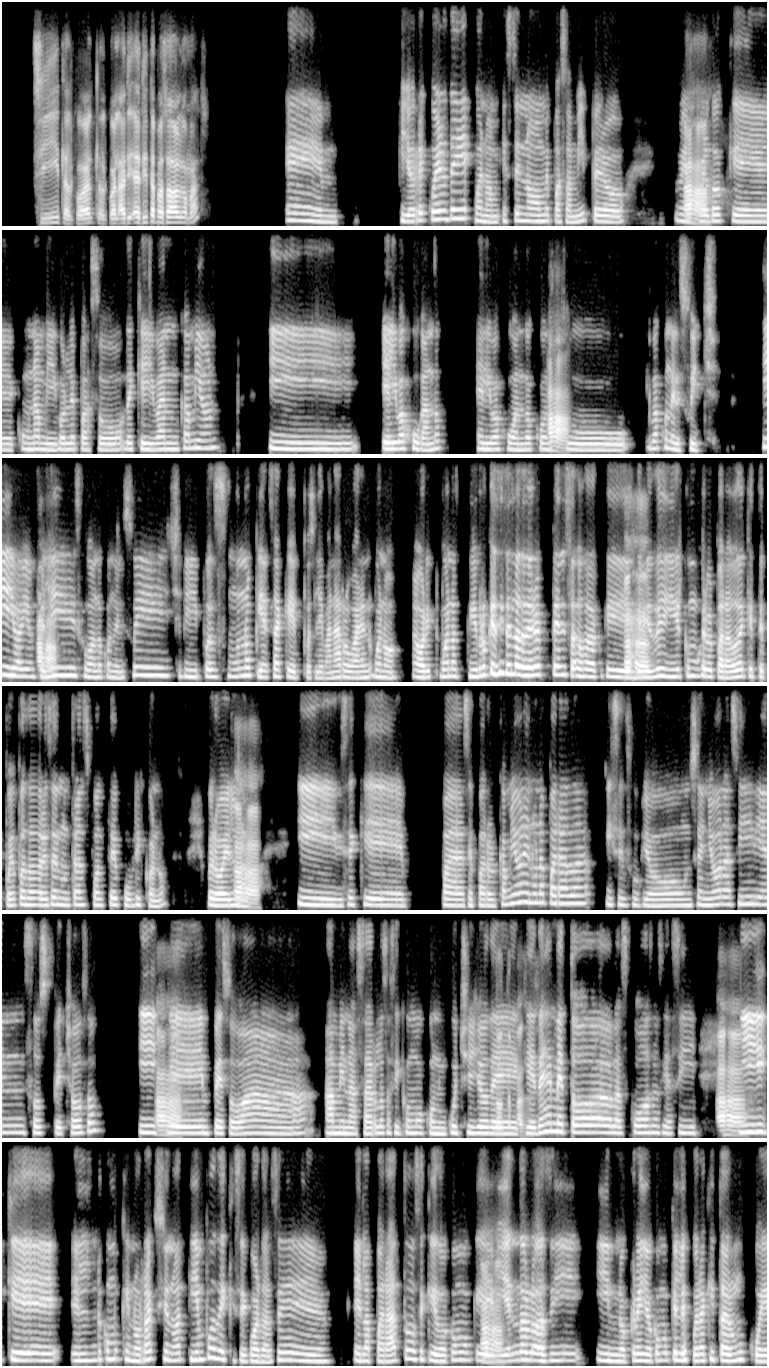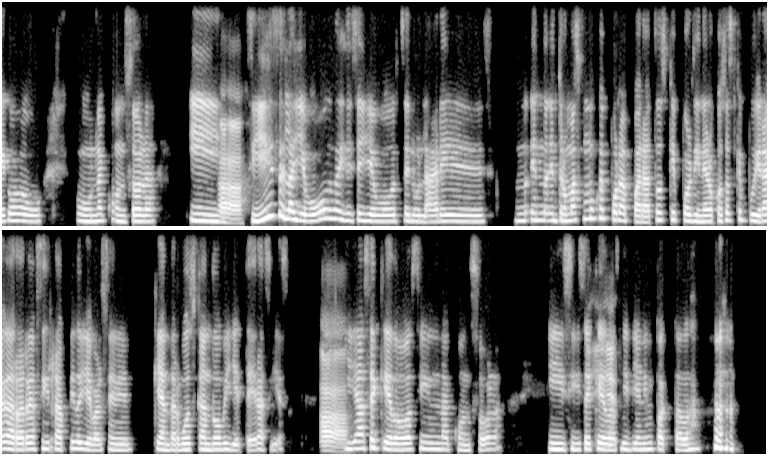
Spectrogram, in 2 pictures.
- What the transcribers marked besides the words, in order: chuckle
- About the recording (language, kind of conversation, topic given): Spanish, unstructured, ¿Alguna vez te han robado algo mientras viajabas?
